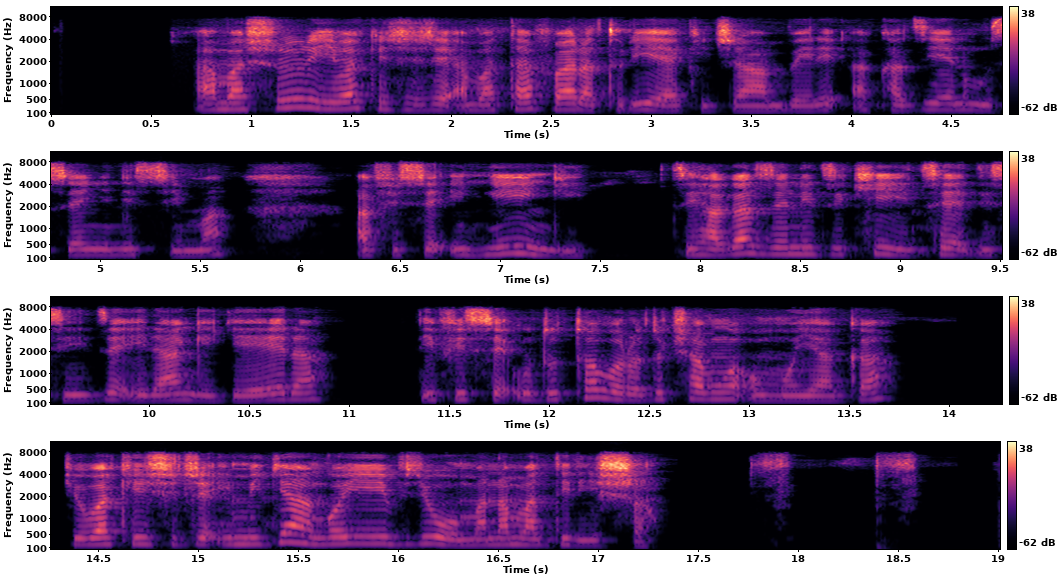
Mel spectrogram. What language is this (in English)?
Rundi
